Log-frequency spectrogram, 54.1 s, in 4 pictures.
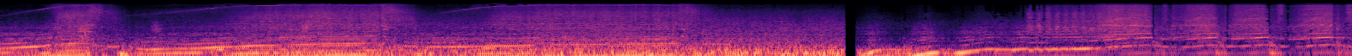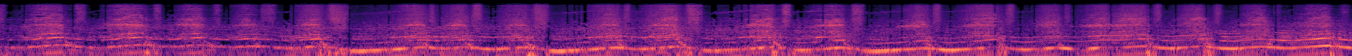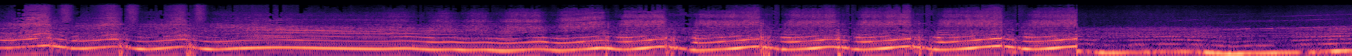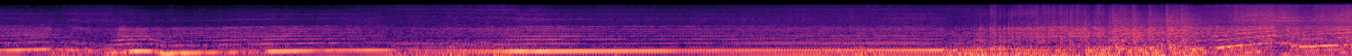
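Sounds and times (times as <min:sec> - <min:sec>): car engine accelerating: 0:00.0 - 0:54.0
engine revving and crackling: 0:00.0 - 0:54.0
tyre squeal: 0:39.2 - 0:41.6, 0:42.3 - 0:48.5.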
